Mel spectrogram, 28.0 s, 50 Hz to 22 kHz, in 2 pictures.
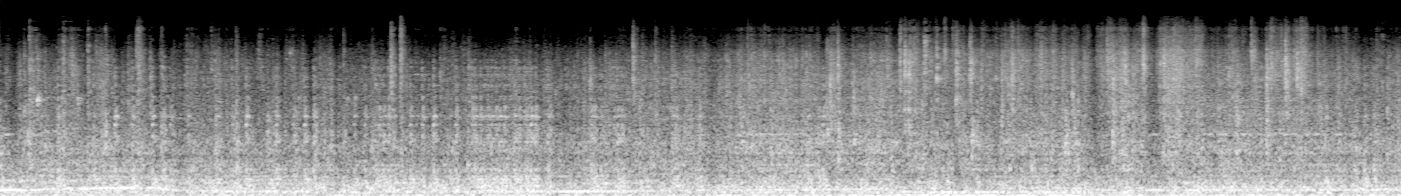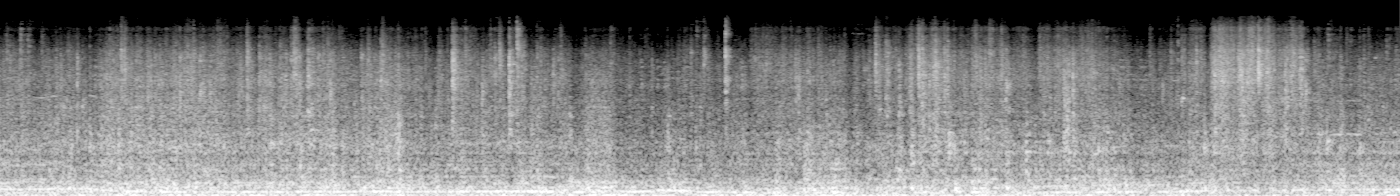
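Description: Interior sound of a supercharged R53 Mini Cooper S's 1.6-litre four-cylinder engine driven hard, its note rising and falling as it goes up and down through the gears. Tyres run on loose dirt, with frequent clatter of stones and grit against the underbody.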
